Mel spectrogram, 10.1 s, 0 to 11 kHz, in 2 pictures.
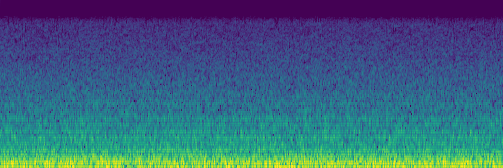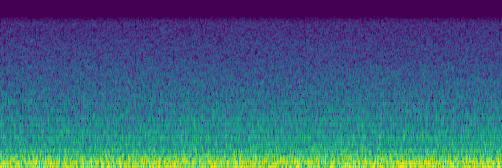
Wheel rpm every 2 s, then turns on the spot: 0, 0, 0, 0, 0.
none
